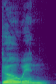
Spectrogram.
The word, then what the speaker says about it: going: در انگلیسی محاوره‌ای G در اخیر تلفظ نمیشه. اینا را میگن How is it going?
